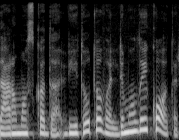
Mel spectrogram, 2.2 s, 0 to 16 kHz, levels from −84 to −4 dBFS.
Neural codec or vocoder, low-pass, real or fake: vocoder, 44.1 kHz, 128 mel bands every 512 samples, BigVGAN v2; 14.4 kHz; fake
